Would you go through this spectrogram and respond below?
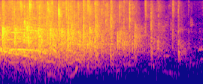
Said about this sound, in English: Give her a clap.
